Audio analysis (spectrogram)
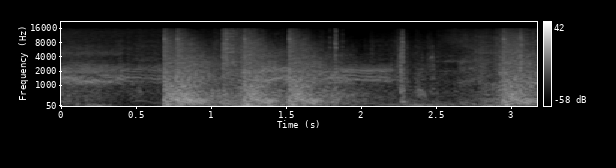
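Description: Sniper rifle fire in the video game 7 Days to Die: several sharp, loud shots in fairly quick succession, each with a short booming tail, heard alone without talk.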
